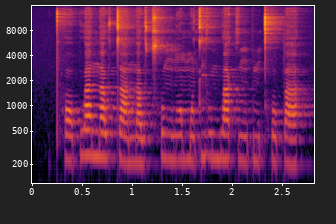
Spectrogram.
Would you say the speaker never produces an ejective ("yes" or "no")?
yes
